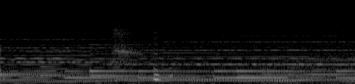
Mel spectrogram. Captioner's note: laughs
